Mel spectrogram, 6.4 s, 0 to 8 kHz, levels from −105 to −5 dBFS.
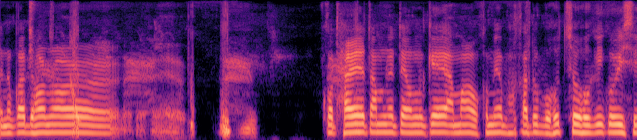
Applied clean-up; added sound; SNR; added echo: neural mask model Resemble Enhance denoiser.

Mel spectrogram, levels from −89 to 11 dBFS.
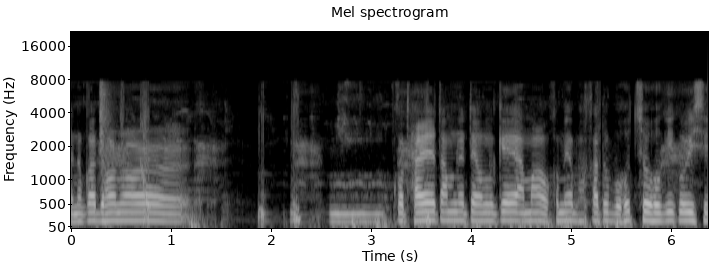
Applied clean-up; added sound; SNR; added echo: neural mask model RNNoise.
